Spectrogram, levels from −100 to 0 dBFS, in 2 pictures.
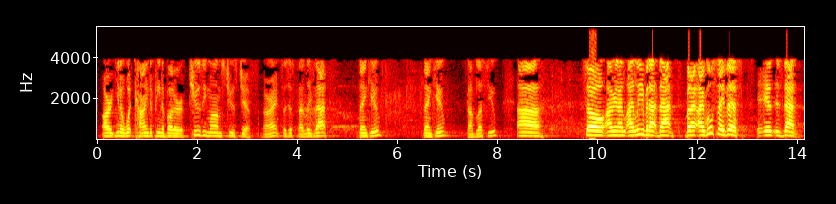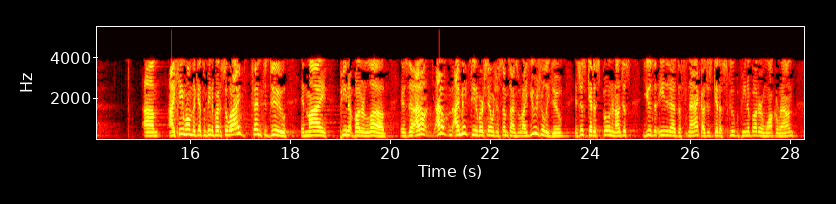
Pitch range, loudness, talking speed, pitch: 165-205 Hz, -18 LUFS, 225 wpm, 185 Hz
